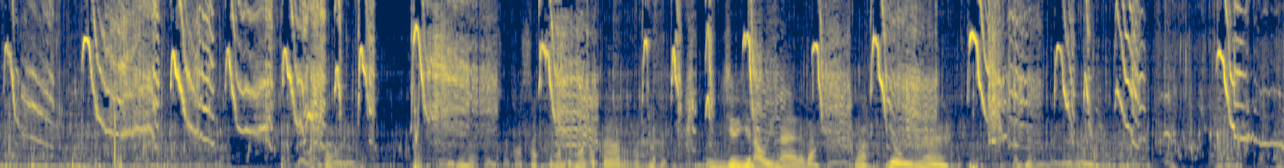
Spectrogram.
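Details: Young otter during bath time giving shrill, high squeaky chirps that sweep downward, repeated rapidly in bursts, over human voices talking and background music.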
